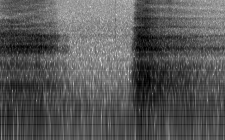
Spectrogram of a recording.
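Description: A slow, deep breath, soft and airy: a long breathy hiss that cuts off, a short quiet gap, then a second, stronger breath that swells and gently tapers away, with no talking.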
